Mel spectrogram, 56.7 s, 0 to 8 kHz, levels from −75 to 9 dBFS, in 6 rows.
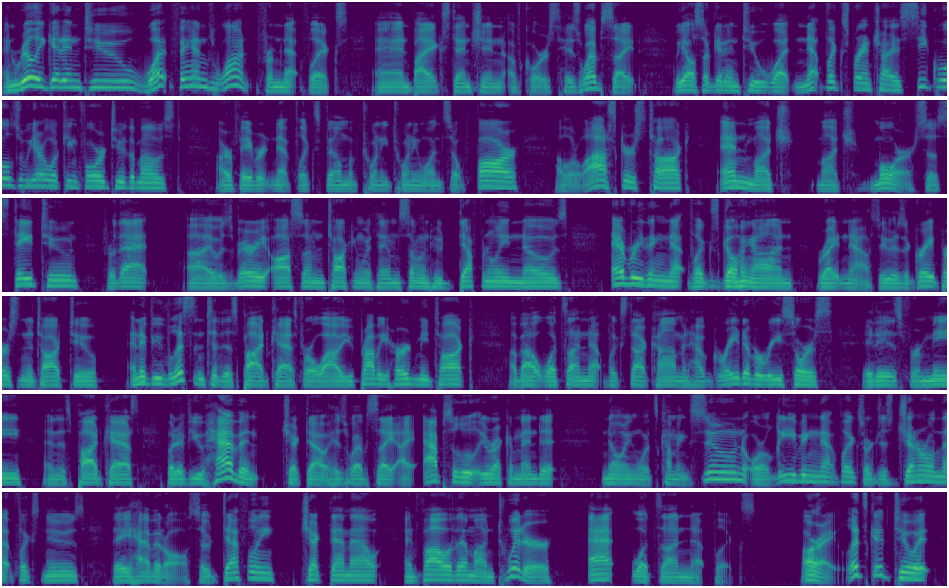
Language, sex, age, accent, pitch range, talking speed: English, male, 30-49, American, 100-130 Hz, 170 wpm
